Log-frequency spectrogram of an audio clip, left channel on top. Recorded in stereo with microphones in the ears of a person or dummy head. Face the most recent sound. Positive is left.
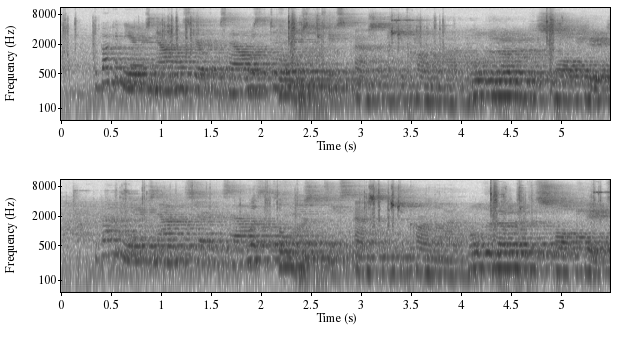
turn(degrees=-50)  # may be behind; listen again after turning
